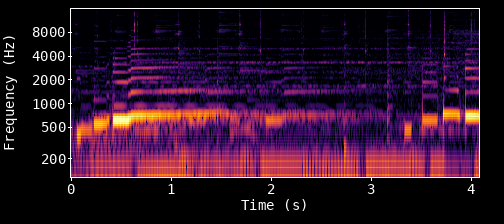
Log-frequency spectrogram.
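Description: Ibanez AFC151 archtop hollowbody electric guitar playing an improvised single-note melody. About half a second in, a note rises into a long held note, followed by short picked notes. Sustained low bass notes sound underneath.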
